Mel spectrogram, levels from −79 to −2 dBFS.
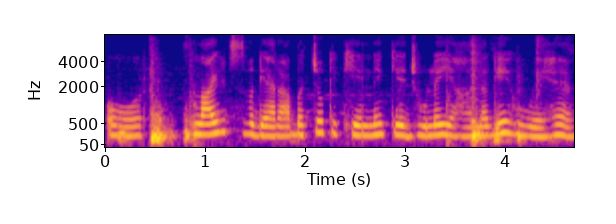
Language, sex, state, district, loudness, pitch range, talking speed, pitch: Hindi, male, Himachal Pradesh, Shimla, -16 LUFS, 215-245 Hz, 155 wpm, 230 Hz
